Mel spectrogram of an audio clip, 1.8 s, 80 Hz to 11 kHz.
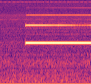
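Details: Old UPS on bench power supply, fault diagnosed by reverse engineering: low hum, then a steady high-pitched beep starts half a second in and holds; pin 12 reaches 5 V then the unit shuts down, cause unknown.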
